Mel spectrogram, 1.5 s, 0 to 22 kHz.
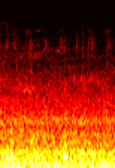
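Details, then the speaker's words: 2001 Honda Insight driving after its bad transmission mount was filled with windshield resin and left overnight. Even road and engine rumble with no thump or clunk as it pulls; the mount now holds. "so I made a post and they said use windshield resin stuff and it'll fix your problem and uh can confirm problem"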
